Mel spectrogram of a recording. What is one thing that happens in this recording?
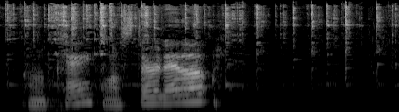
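A small whisk stirs liquid in a glass cup.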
